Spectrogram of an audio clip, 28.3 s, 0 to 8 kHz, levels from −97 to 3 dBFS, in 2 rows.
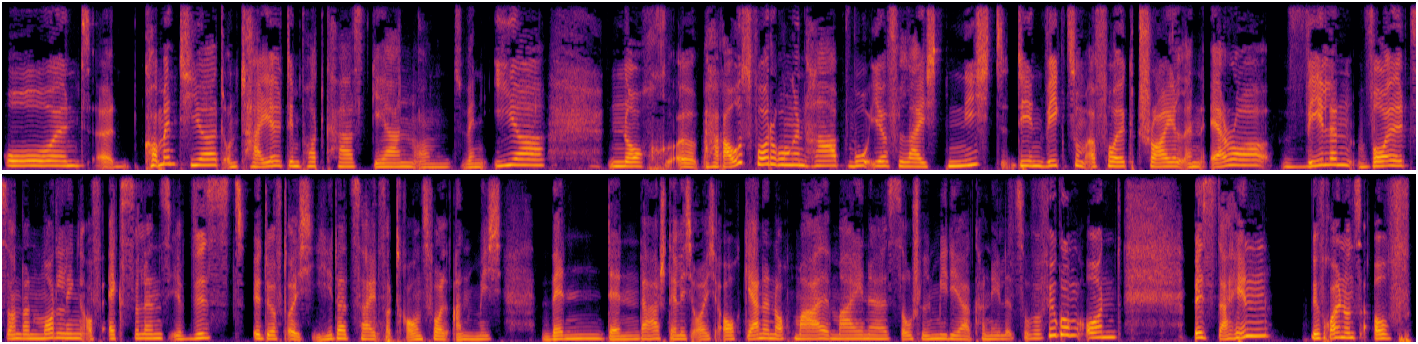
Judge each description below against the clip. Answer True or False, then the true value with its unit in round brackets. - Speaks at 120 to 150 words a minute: True (135 wpm)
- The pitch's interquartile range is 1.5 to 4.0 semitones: False (4.7 semitones)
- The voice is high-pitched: True (195 Hz)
